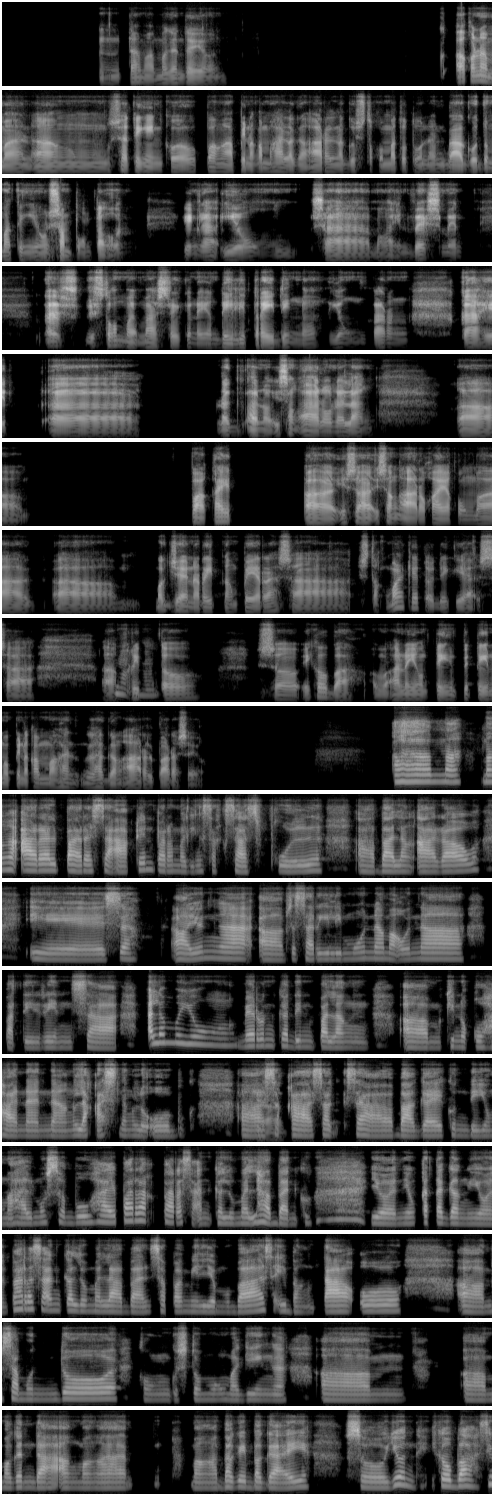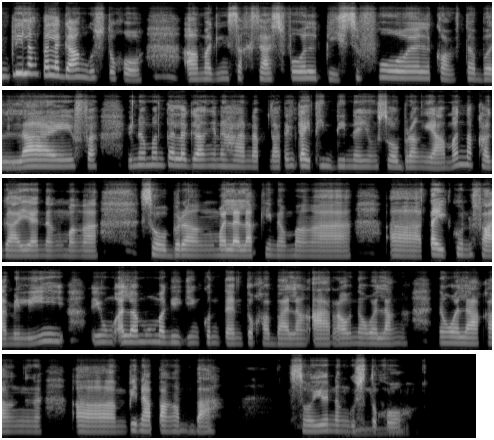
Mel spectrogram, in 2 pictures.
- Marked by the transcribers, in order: tapping; other background noise; "pinakamahalagang" said as "pinakamahanlagang"; dog barking; laughing while speaking: "lumalaban"
- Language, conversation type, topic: Filipino, unstructured, Paano mo nakikita ang sarili mo sa loob ng sampung taon?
